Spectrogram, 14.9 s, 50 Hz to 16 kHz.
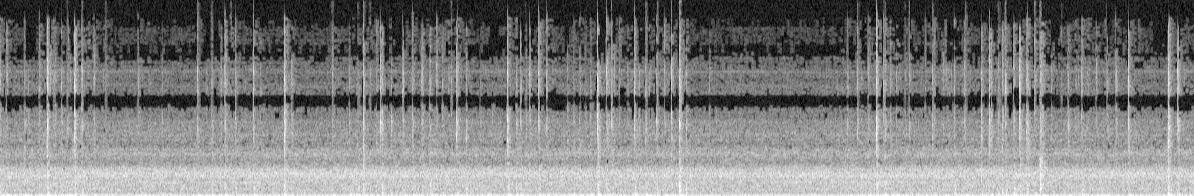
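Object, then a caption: Small plastic keyboard. Fingertips of both hands type on the small plastic keycaps of a light-green Dong Guan KPH-030 wireless Bluetooth travel keyboard with a built-in touchpad, resting on a desk mat. Rapid, light clicky taps and key presses come in irregular bursts throughout, over a quiet, steady low hum.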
